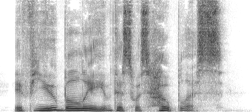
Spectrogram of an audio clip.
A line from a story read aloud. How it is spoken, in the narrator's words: he says through clenched teeth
